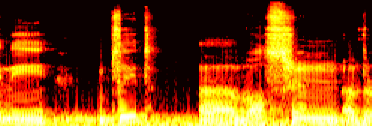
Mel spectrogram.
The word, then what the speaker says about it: avulsion: That means the action of pulling or tearing, and it's properly pronounced avulsion.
